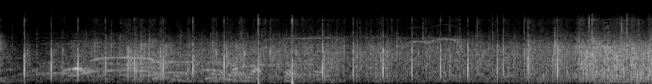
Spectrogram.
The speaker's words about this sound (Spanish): Un aplauso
